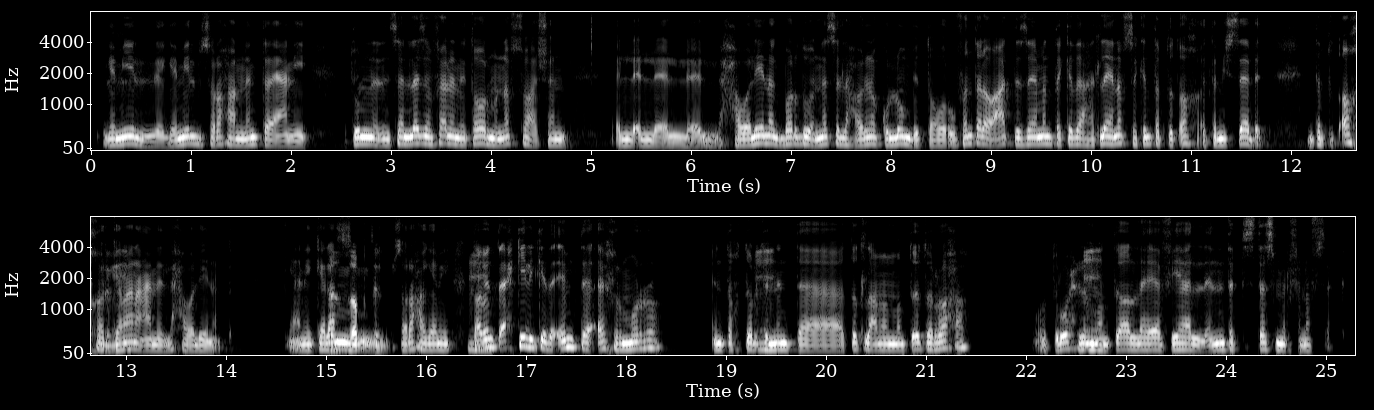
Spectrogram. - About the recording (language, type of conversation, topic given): Arabic, podcast, إيه اللي خلاك تختار النمو بدل الراحة؟
- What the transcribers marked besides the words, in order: tapping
